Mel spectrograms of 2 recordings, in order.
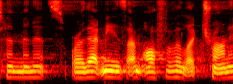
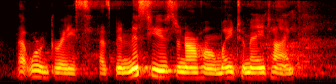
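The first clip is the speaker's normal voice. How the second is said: ordinary talk, nothing marked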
